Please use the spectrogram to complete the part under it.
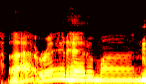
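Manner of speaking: put-on old Southern preacher-style drawl. Quoting a funny man who passed away, in Southern Baptist preacher voice. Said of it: "kind of like that Southern Baptist preacher voice".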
